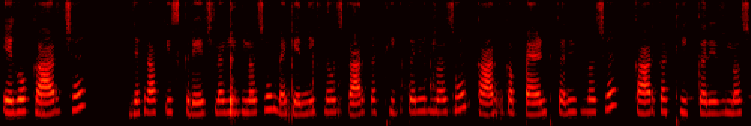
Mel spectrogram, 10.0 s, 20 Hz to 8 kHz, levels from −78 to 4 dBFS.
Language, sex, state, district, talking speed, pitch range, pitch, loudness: Maithili, female, Bihar, Bhagalpur, 180 wpm, 240-265 Hz, 255 Hz, -46 LUFS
